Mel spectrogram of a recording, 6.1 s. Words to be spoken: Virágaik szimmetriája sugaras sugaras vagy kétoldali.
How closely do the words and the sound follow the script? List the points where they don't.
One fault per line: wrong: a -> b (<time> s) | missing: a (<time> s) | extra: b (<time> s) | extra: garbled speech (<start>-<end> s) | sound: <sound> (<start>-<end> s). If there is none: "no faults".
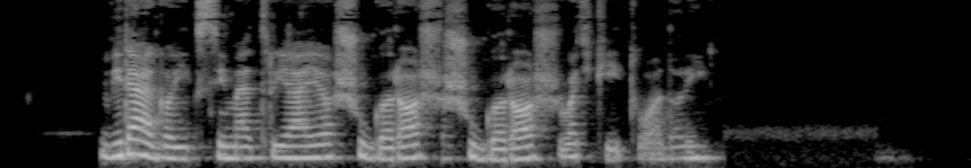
no faults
